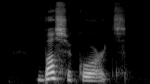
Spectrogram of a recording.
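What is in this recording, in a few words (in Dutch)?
"Bassecourt", Dutch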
